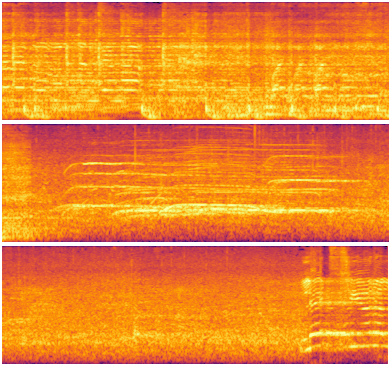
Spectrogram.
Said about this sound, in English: Let's cheer aloud once more for Suhani because it was a fire performance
